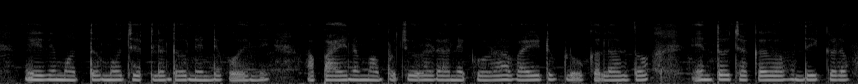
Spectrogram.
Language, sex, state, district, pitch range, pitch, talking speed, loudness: Telugu, female, Andhra Pradesh, Chittoor, 200-210 Hz, 205 Hz, 125 wpm, -36 LUFS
